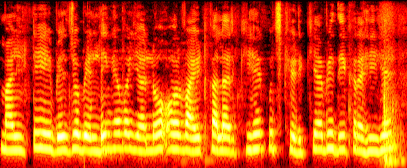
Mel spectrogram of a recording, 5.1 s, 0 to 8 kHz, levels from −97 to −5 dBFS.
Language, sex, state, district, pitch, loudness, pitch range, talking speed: Hindi, female, Chhattisgarh, Balrampur, 225 Hz, -17 LUFS, 210-235 Hz, 210 wpm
